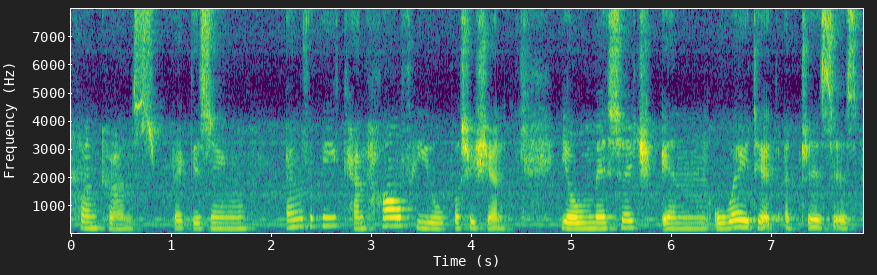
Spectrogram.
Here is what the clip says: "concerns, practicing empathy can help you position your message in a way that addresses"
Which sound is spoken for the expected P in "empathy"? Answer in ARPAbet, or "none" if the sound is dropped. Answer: F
